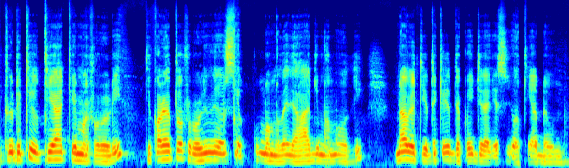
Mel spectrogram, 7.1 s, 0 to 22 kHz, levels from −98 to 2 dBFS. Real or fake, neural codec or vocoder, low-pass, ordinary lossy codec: fake; codec, 44.1 kHz, 1.7 kbps, Pupu-Codec; none; none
